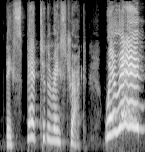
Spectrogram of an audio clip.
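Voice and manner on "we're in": very high, loud squeal of delight; delighted scream. A narrator's reading. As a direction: scream with joy. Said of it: "screamed a delighted Noah".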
